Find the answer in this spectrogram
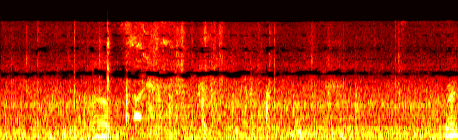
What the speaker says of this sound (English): this is such an interesting little Jeep ride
